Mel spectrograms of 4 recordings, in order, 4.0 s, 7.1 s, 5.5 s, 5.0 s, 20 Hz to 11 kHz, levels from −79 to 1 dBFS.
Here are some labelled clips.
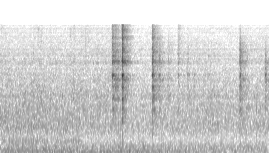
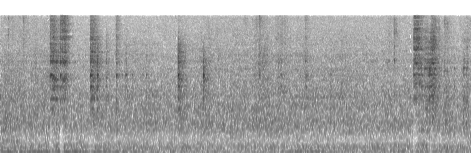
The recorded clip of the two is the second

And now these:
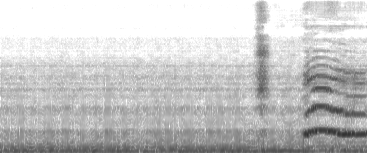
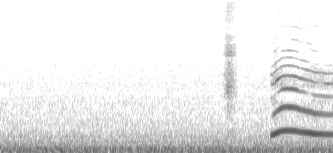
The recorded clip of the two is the second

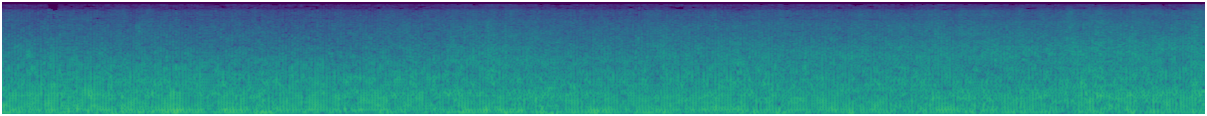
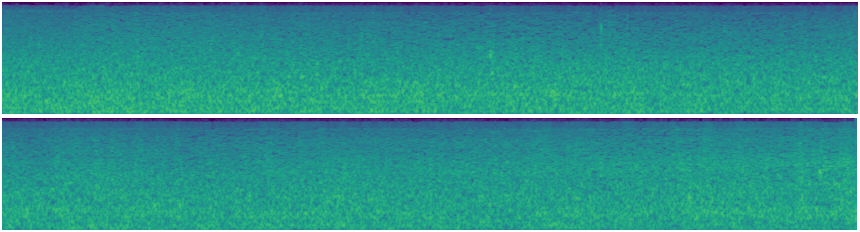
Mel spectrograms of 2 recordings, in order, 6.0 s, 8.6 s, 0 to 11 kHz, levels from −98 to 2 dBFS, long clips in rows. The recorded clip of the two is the second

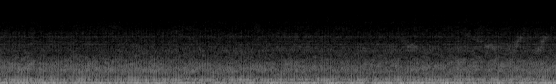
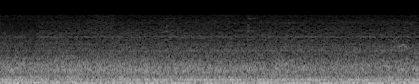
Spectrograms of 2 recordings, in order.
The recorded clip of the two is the second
